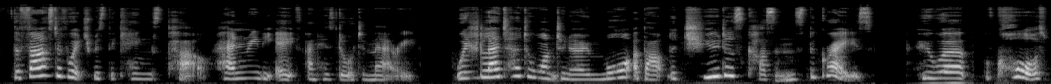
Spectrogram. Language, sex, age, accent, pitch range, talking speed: English, female, 10-29, British, 235-335 Hz, 185 wpm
